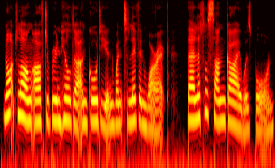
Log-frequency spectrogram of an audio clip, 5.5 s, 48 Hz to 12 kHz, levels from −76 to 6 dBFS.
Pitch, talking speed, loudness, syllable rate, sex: 210 Hz, 185 wpm, -18 LUFS, 4.6 syllables/s, female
